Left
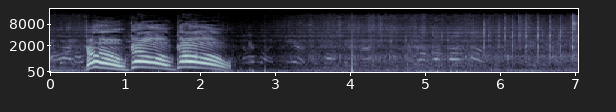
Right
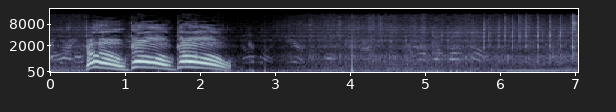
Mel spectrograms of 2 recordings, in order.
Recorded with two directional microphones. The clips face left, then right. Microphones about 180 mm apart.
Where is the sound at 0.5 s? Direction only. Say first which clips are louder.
Right 1 dB; 5° right (ahead or behind); by 2.4 s 20° right (ahead or behind).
